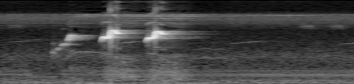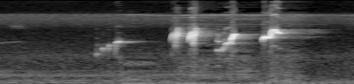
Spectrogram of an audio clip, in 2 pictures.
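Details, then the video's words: Leafbirds in a fight: a pair of loud, upslurred chirps, a short gap, then a rapid stutter of soft notes leading into a louder volley of five bright, clipped whistles. "Tarungan Burung hijau"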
